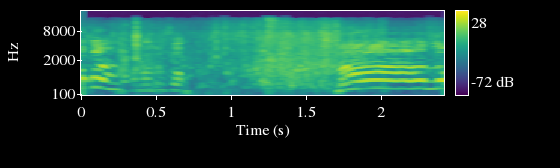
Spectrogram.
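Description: Muddy creek water splashing as hands grope in holes under the bank for fish, between calls: an exclamation at the start and a long, drawn-out call near the end.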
